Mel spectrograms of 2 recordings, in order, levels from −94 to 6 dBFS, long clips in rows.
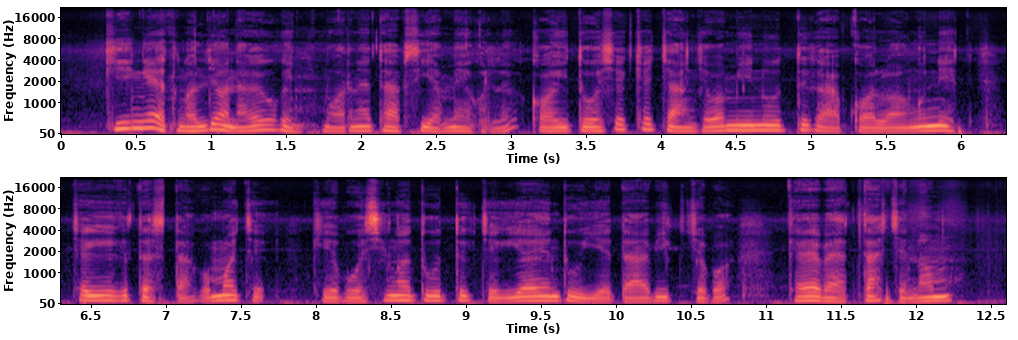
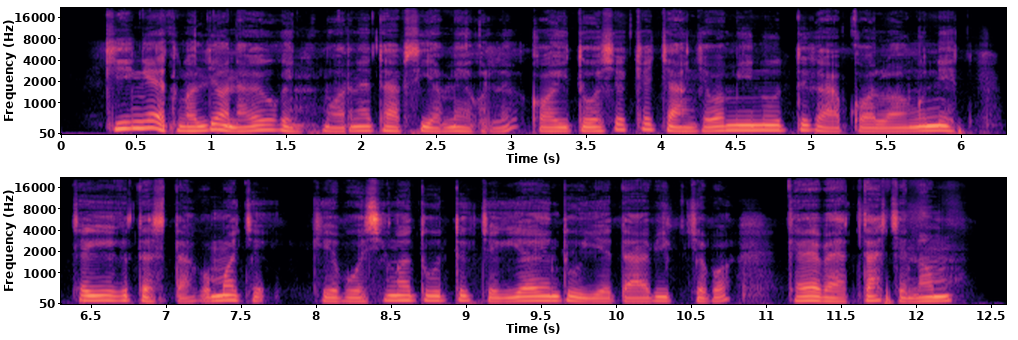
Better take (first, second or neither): first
